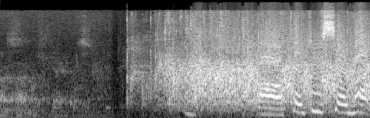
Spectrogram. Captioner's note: applause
